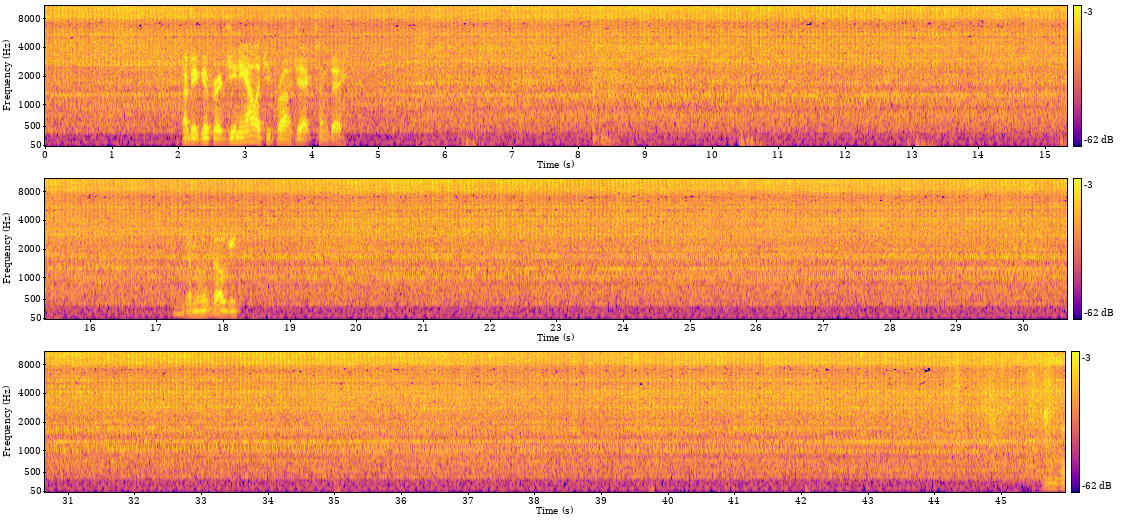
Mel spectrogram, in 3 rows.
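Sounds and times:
film projector whirring: 0:00.0 - 0:45.9.

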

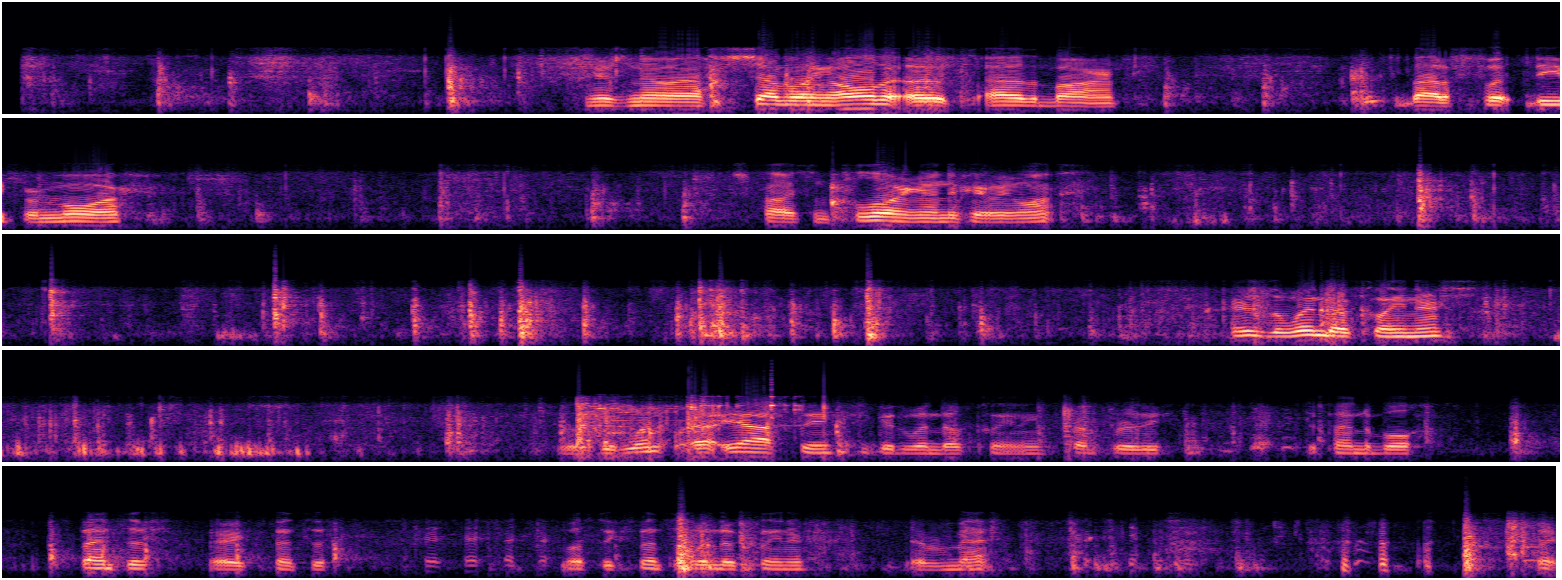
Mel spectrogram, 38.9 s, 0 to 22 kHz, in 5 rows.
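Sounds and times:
wooden boards knocking: 0:00.1 - 0:38.9.

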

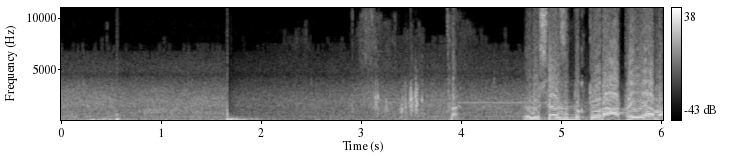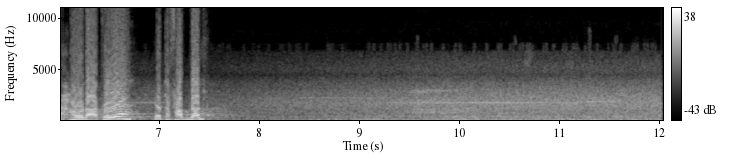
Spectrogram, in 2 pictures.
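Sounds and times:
broadcast hiss and rumble: 0:00.0 - 0:12.0.

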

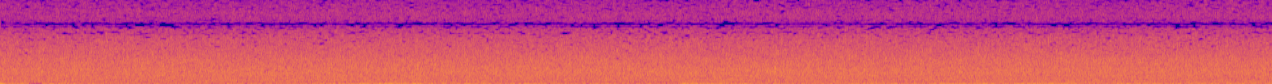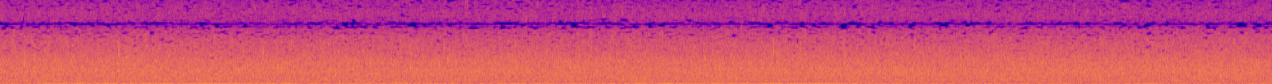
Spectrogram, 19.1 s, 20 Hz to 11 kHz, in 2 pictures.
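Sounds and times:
river water rushing over rocks: 0:00.0 - 0:19.0.

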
